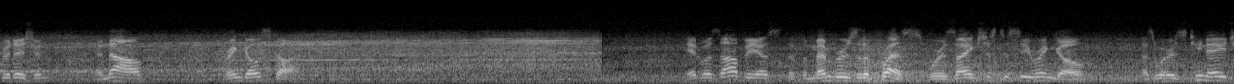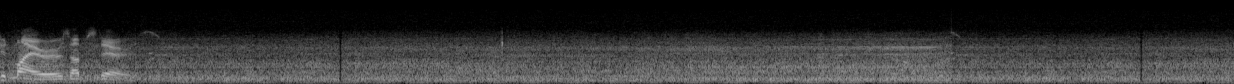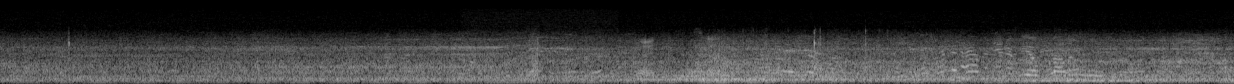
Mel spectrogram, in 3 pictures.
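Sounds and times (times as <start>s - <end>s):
indistinct voices: 0.0s - 6.0s
aircraft engine roar: 0.0s - 37.0s.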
